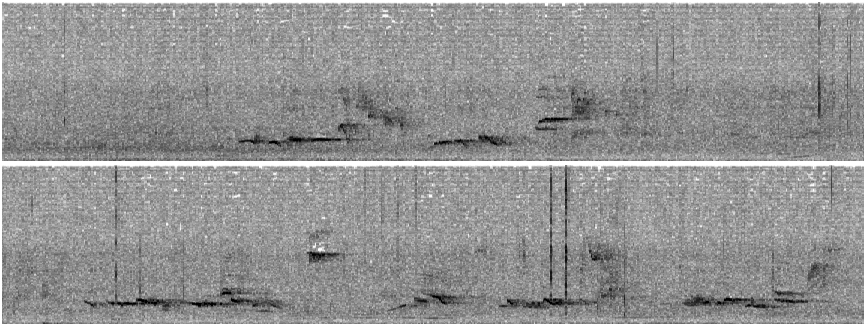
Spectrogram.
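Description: Small birds chirping in several short bursts of quick, high notes, over a steady low outdoor rumble.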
